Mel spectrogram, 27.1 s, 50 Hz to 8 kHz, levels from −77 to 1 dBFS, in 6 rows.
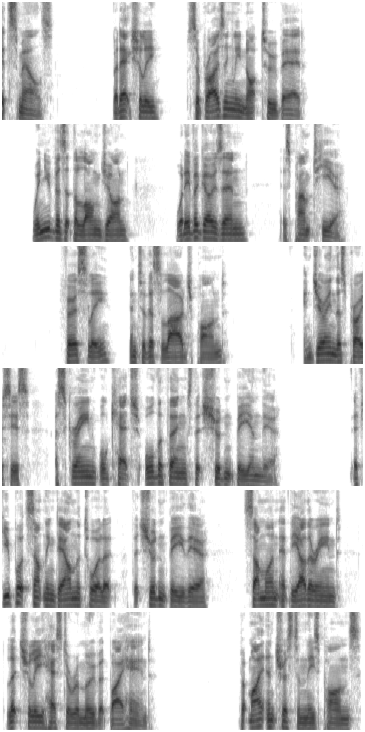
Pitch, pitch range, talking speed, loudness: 95 Hz, 90-110 Hz, 155 wpm, -19 LUFS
